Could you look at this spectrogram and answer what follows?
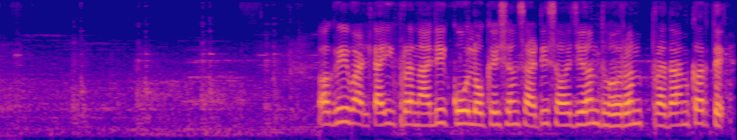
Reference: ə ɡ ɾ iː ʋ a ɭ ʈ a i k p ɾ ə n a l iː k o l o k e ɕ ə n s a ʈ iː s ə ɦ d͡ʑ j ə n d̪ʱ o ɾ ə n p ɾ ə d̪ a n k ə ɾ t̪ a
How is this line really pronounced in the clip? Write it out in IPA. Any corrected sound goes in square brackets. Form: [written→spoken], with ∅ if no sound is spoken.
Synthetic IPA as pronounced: ə ɡ ɾ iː ʋ a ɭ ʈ a i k p ɾ ə n a l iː k o l o k e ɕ ə n s a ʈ iː s ə ɦ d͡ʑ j ə n d̪ʱ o ɾ ə n p ɾ ə d̪ a n k ə ɾ t̪ [a→e]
